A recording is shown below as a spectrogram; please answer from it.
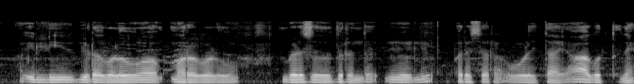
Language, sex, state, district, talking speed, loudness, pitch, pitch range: Kannada, male, Karnataka, Bijapur, 75 wpm, -18 LUFS, 105 Hz, 105-110 Hz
